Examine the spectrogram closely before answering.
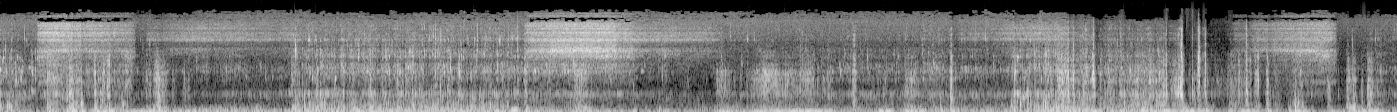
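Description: Underwater audio from a camera housing moving over a seaweed-covered seabed: a steady low rumble of water moving around the housing with crackling, and three short spells of hiss several seconds apart.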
